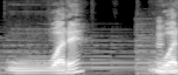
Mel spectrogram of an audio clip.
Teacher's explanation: the T in what becomes a flap T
